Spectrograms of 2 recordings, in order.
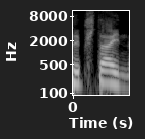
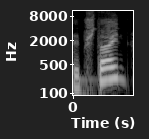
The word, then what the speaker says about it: Epstein: fais un petit aparté, moi je prononce Epstein, et il y a beaucoup de gens qui prononcent Epstein, j'ai jamais prononcé Albert Einstein, si vous voulez, hein, on prononce Albert Einstein, et le fait de prononcer non pas Jeffrey Epstein, mais Jeffrey Epstein, c'est déjà un biais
